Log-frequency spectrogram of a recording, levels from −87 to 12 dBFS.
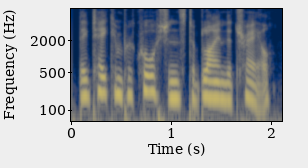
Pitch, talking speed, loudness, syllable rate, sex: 180 Hz, 200 wpm, -17 LUFS, 5.9 syllables/s, female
